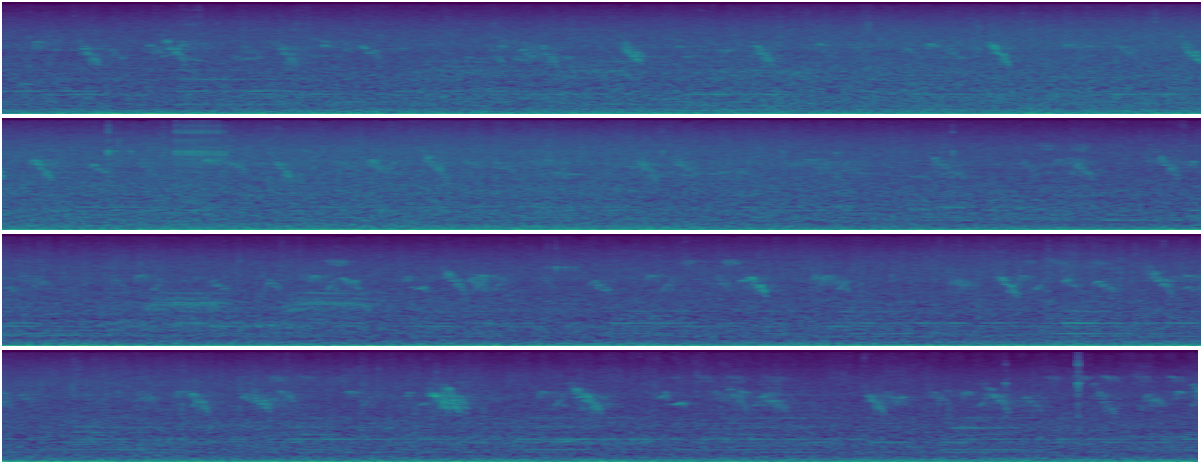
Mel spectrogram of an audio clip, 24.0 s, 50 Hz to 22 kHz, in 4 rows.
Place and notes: {
  "title": "Tempelhofer Feld, Berlin, Deutschland - early summer ambience",
  "date": "2020-06-26 12:00:00",
  "description": "light breeze, noon churchbells in the distance, hum of some machines\n(Sony PCM D50, Primo EM172)",
  "latitude": "52.48",
  "longitude": "13.40",
  "altitude": "42",
  "timezone": "Europe/Berlin"
}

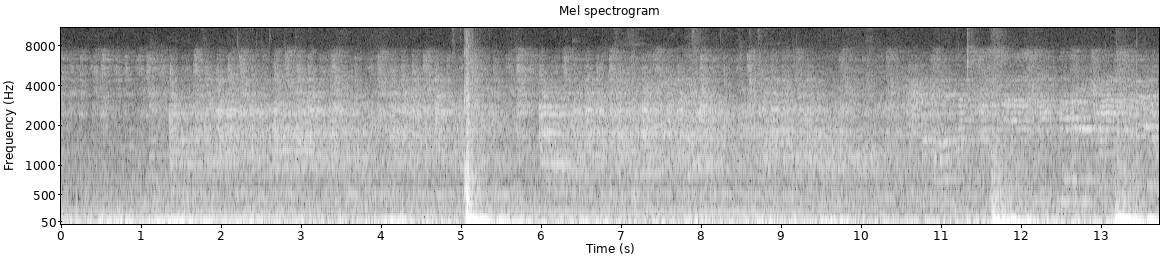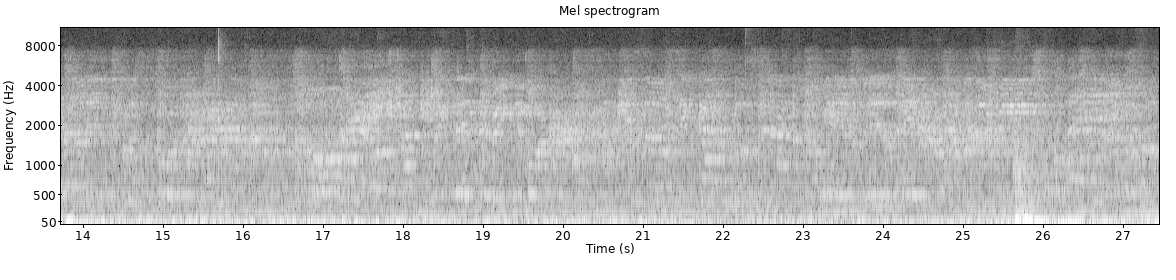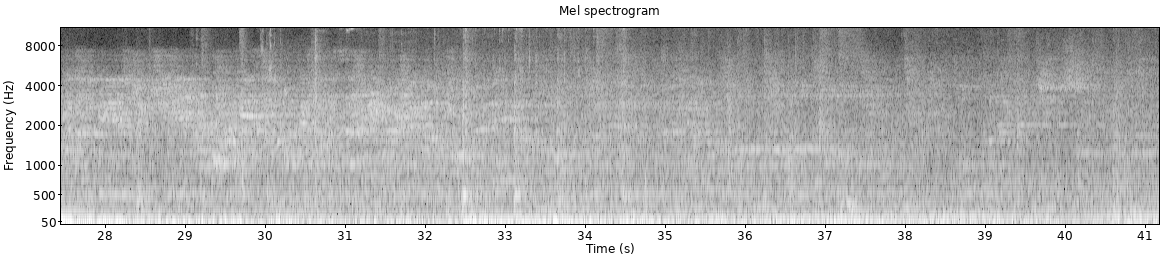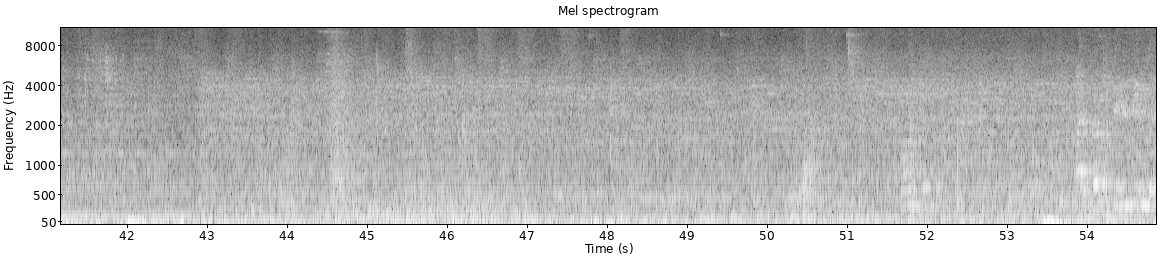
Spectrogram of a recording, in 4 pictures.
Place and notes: {
  "title": "Kassel Citypoint Walk - Kassel Citypoint",
  "date": "2010-08-02 15:00:00",
  "description": "I walked from the underground carpark up to the 2nd level of the shopping mall, accompanied by a song from the sound system of the mall. Got the end of the song in front of the cash machine. ZoomH4 + OKM binaural mic",
  "latitude": "51.32",
  "longitude": "9.50",
  "altitude": "165",
  "timezone": "Europe/Berlin"
}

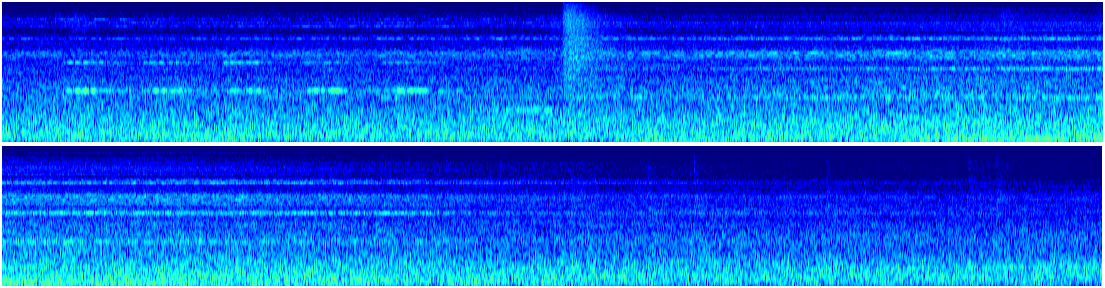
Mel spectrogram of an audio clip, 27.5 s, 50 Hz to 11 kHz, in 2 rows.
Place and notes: {
  "title": "Gare du Nord, Paris, France - Gare du Nord - ambiance - départ d'un TER",
  "date": "2022-10-03 20:00:00",
  "description": "Gare du Nord\ndépart d'un train TER en direction de Beauvais\nZOOM F3 + AudioTechnica BP 4025",
  "latitude": "48.88",
  "longitude": "2.36",
  "altitude": "53",
  "timezone": "Europe/Paris"
}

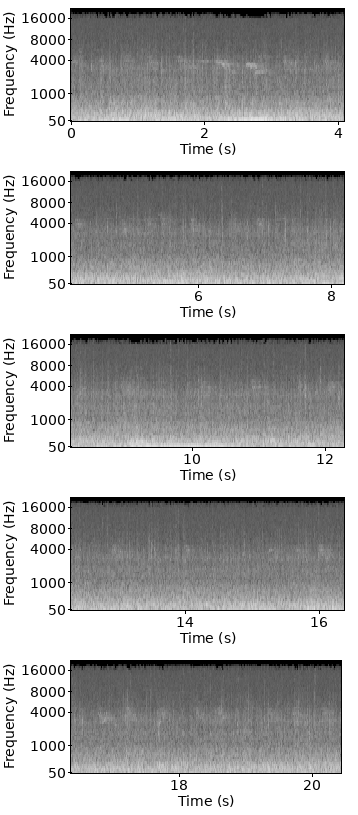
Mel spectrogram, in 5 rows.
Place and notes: {
  "title": "Heinrichstraße, Hameln, Germany - WET SNOWNING & BIRD SINGING (Recorded from inside the car)",
  "date": "2021-03-09 16:23:00",
  "description": "It's a kind of wet snow recording from inside a car. A mix of rain and snow, what is also well heard in the recording. While I was recording the snow also bird were pretty loud, which are well heard in the mix.\nTASCAM DR100-MKIII\nMikroUSI Omni Directional Microphones",
  "latitude": "52.10",
  "longitude": "9.37",
  "altitude": "70",
  "timezone": "Europe/Berlin"
}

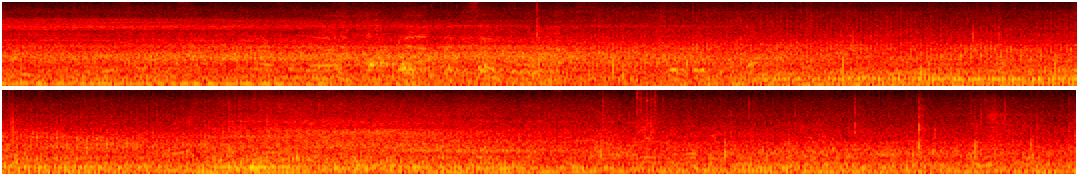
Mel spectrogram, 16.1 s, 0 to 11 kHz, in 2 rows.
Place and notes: {
  "title": "Berlin: Vermessungspunkt Maybachufer / Bürknerstraße - Klangvermessung Kreuzkölln ::: 04.06.2010 ::: 00:09",
  "date": "2010-06-04 00:09:00",
  "latitude": "52.49",
  "longitude": "13.43",
  "altitude": "39",
  "timezone": "Europe/Berlin"
}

